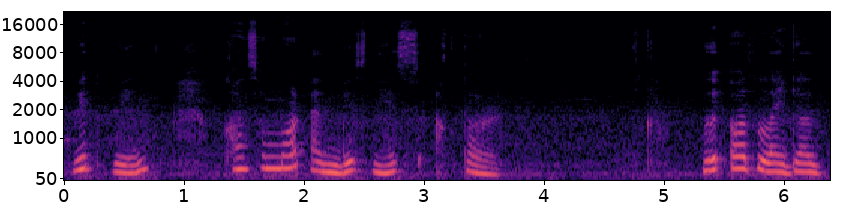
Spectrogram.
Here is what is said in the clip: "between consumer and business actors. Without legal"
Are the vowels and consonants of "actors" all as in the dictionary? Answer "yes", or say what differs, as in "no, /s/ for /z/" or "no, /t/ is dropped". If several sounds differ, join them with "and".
no, /z/ is dropped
